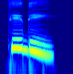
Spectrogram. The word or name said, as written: ದಿತಿ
